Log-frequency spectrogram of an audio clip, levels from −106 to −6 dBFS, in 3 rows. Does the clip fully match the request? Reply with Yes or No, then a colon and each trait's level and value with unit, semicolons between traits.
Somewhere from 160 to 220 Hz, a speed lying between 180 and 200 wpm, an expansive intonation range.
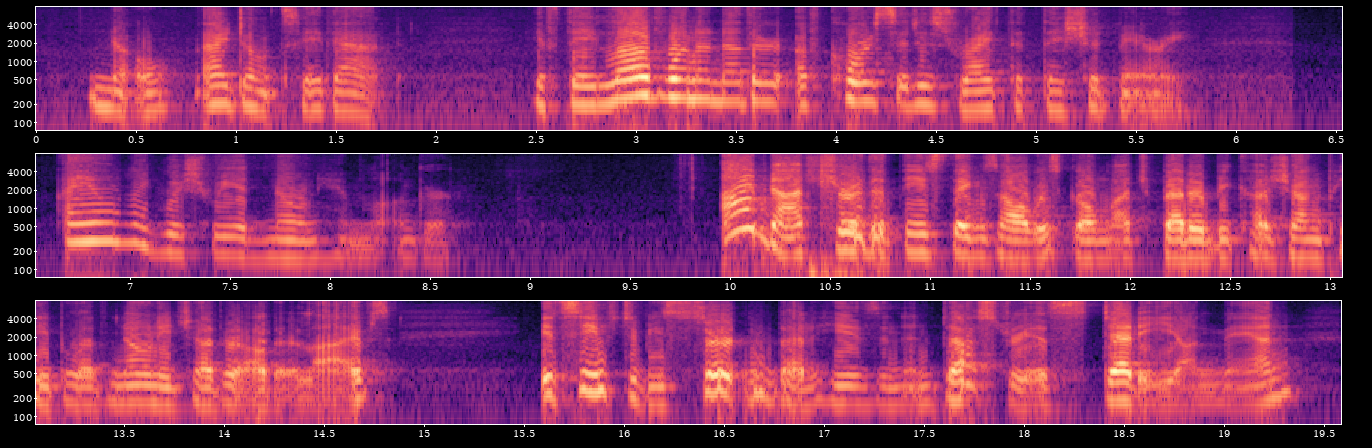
Yes: medium, 185 Hz; average, 185 wpm; wide, 7.3 semitones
